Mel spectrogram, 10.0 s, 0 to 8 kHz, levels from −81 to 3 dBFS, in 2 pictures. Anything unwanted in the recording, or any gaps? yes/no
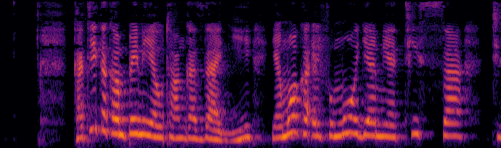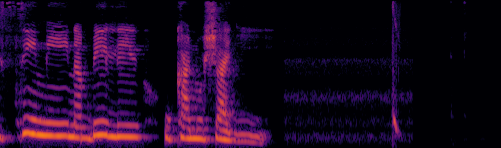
yes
